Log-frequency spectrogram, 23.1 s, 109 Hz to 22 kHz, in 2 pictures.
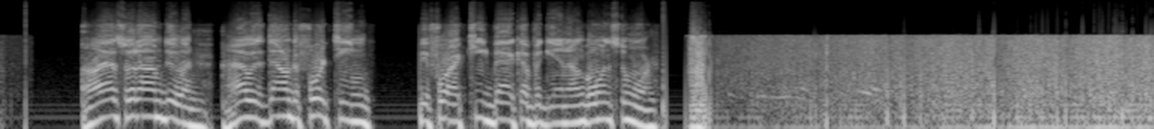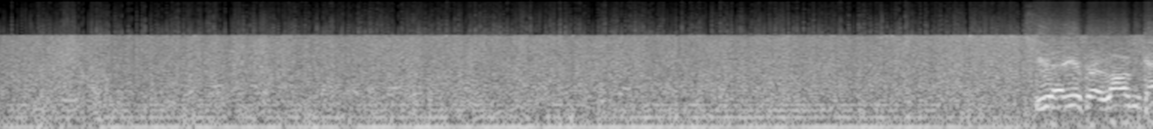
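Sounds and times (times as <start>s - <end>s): radio static hiss: 0.0s - 23.0s
low hum: 19.1s - 23.0s.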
